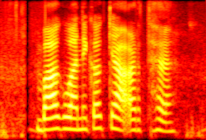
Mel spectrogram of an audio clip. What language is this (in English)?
Hindi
